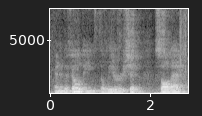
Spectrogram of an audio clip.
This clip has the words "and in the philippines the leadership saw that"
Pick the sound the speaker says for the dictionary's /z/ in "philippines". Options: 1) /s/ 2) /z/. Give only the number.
2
